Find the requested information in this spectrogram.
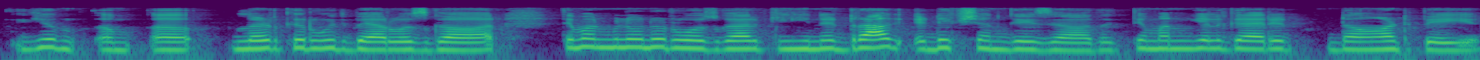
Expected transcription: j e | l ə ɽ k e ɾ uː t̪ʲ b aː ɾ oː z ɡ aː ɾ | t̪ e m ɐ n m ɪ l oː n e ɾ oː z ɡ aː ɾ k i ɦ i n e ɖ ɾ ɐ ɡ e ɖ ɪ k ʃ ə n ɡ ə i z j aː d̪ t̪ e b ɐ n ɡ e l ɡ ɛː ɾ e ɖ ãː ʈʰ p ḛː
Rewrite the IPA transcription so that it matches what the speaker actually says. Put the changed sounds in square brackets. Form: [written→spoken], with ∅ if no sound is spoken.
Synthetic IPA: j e | l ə ɽ k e ɾ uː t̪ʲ b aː ɾ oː z ɡ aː ɾ | t̪ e m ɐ n m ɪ l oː n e ɾ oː z ɡ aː ɾ k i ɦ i n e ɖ ɾ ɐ ɡ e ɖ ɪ k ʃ ə n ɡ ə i z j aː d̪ t̪ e [b→m] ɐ n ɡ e l ɡ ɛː ɾ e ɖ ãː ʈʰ p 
